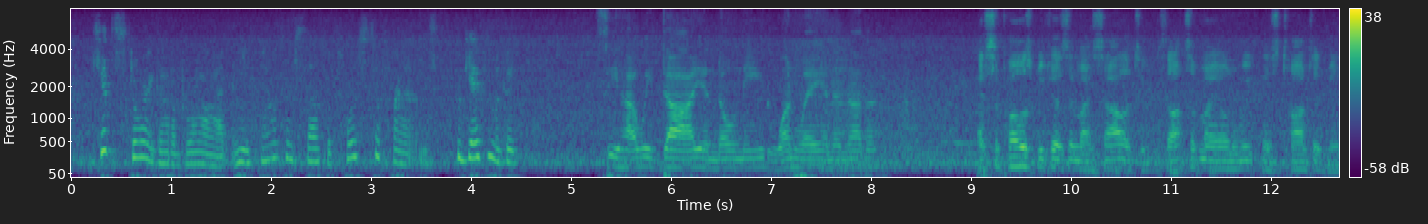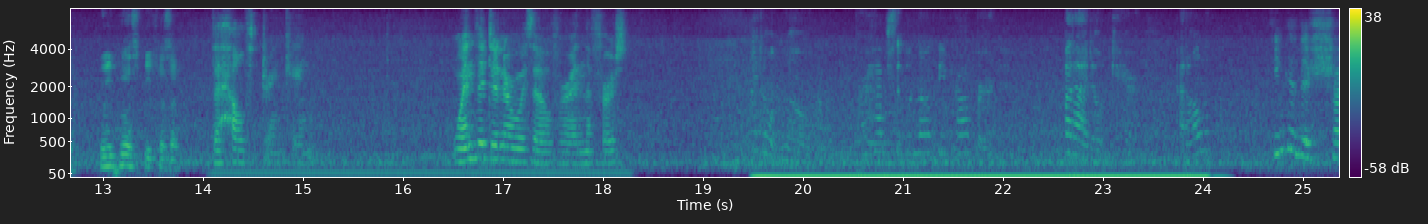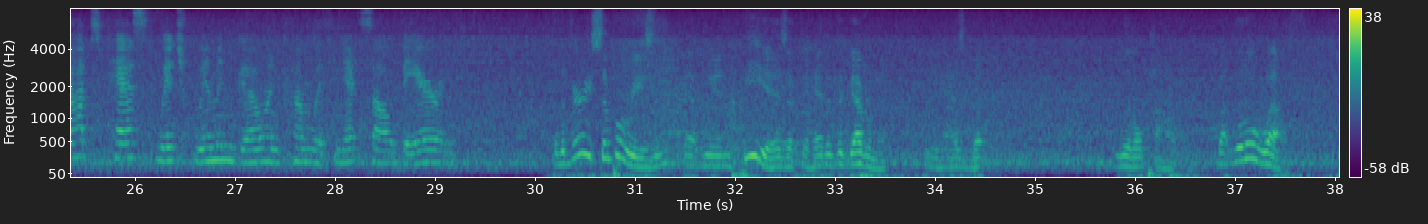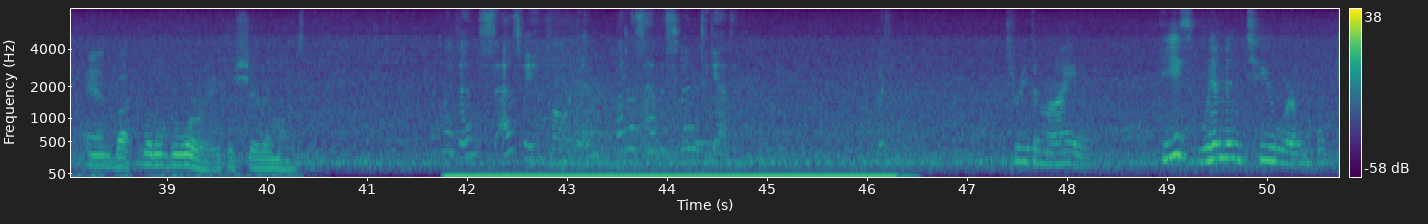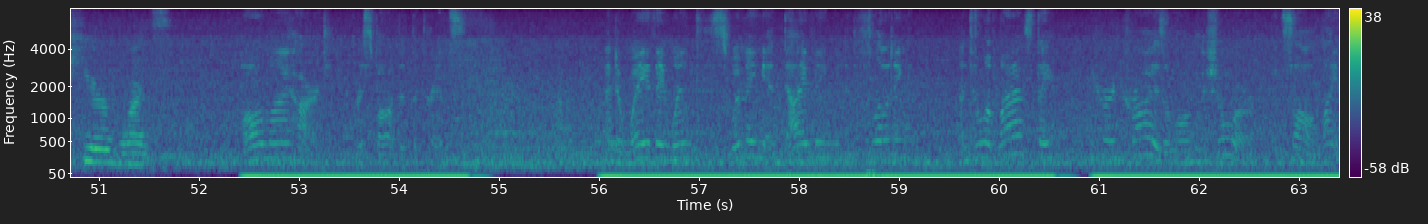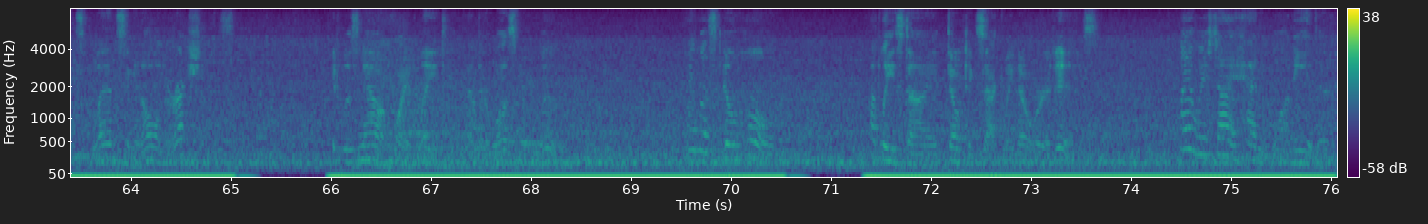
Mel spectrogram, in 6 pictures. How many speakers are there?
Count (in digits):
7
